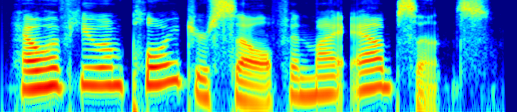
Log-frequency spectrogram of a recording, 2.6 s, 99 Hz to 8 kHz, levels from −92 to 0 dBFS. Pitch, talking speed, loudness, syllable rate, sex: 235 Hz, 185 wpm, -17 LUFS, 5.3 syllables/s, female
